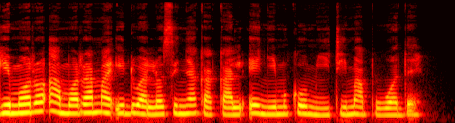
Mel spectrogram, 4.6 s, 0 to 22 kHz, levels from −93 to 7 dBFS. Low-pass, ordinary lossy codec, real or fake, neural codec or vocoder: 19.8 kHz; Opus, 64 kbps; real; none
